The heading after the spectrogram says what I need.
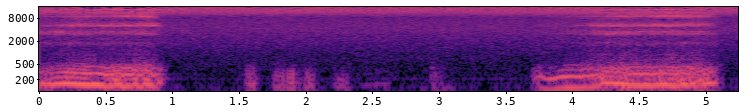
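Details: Beagle dog snoring loudly during an afternoon nap with its owner: loud, low buzzing snores on breathing in, with soft snuffles in the pause between.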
